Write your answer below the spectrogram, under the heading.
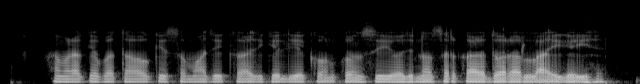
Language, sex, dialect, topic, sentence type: Magahi, male, Southern, banking, question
